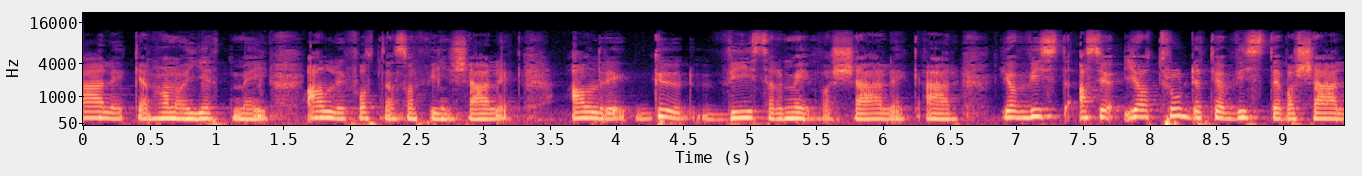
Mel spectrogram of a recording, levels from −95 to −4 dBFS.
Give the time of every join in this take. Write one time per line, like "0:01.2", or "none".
0:01.6
0:02.5

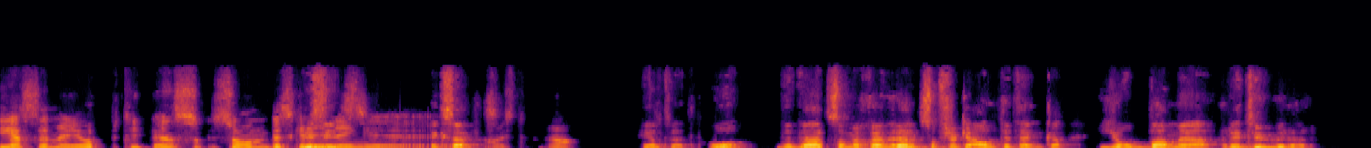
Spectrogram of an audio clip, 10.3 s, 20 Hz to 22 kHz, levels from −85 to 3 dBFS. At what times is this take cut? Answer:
0:05.2
0:06.2
0:06.9

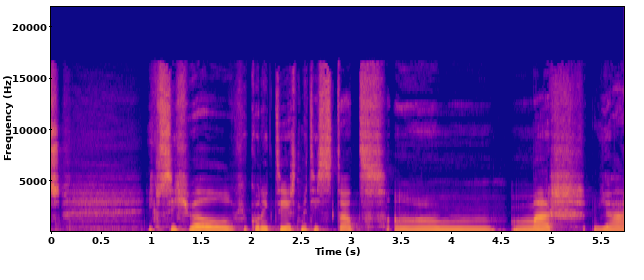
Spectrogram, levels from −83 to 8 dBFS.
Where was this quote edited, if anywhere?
0:01.0
0:04.5

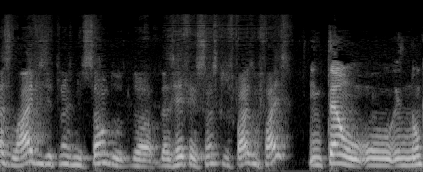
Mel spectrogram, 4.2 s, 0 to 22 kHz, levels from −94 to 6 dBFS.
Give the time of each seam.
0:03.0

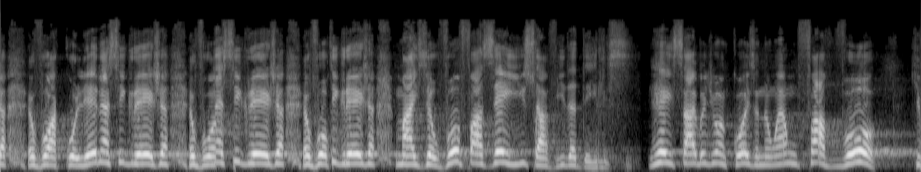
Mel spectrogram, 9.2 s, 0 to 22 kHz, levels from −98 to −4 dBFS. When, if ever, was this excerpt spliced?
0:02.1
0:03.3
0:05.3
0:06.4

